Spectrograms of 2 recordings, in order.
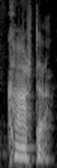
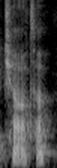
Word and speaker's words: Charter: I kept calling you Philip Carter, so I kept mispronouncing your surname.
